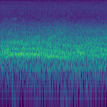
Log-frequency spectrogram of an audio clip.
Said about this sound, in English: Crowd looking for the penalty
